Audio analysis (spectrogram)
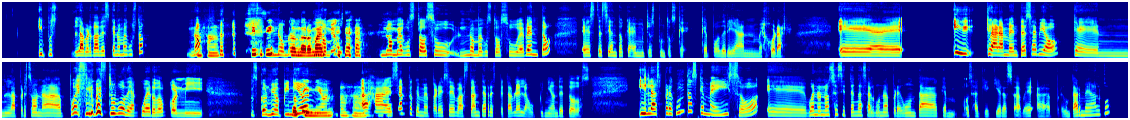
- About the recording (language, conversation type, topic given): Spanish, podcast, ¿Cómo sueles escuchar a alguien que no está de acuerdo contigo?
- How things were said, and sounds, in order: laugh; laughing while speaking: "pues, no estuvo"; tapping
